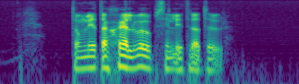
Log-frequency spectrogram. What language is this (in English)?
Swedish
